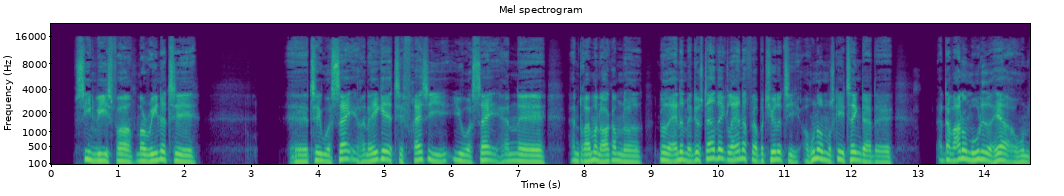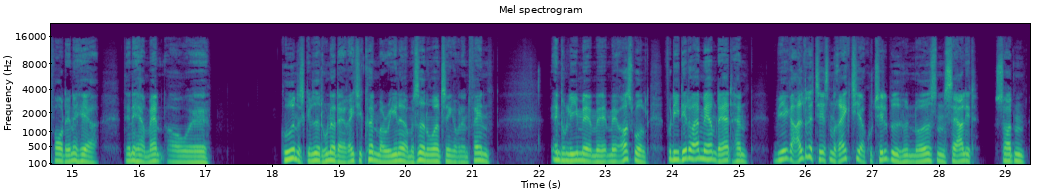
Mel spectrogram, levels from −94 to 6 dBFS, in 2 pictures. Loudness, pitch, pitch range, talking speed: -20 LUFS, 150 Hz, 140-170 Hz, 210 wpm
